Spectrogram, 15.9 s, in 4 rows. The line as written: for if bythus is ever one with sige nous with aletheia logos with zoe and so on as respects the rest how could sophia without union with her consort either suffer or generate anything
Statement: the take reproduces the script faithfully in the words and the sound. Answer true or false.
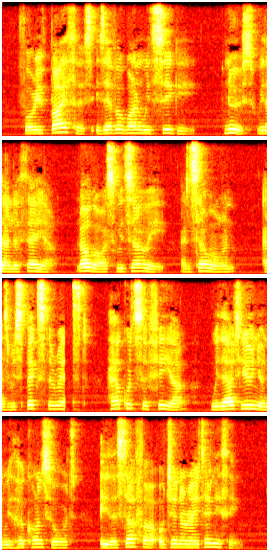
false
